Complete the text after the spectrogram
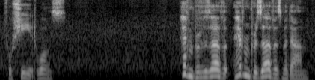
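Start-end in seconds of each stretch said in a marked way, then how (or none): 3.0-5.2 loud, startled cry of alarm; alarmed exclamation. A narrator's reading. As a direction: burst out in shock. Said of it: "he exclaimed".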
